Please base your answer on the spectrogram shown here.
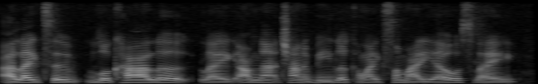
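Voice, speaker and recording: A woman's voice: low-pitched, little pitch movement, quick pace, smooth, highs cut off. A young woman giving casual, slangy answers as an interview guest, laid-back and full of "like" and "you feel me". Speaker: rapper and reality TV personality, guest.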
